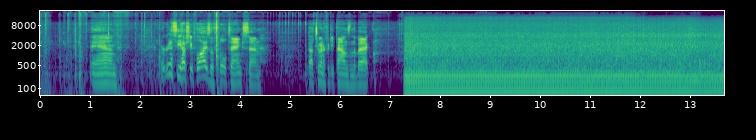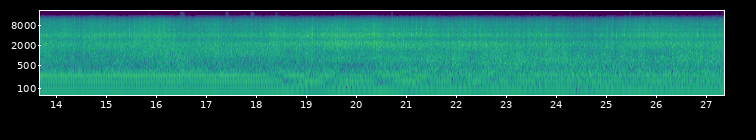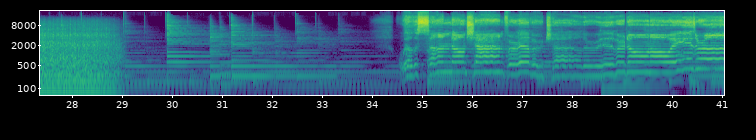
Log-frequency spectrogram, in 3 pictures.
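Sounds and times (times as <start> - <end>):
propeller plane engine running: 6.6 - 29.1.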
